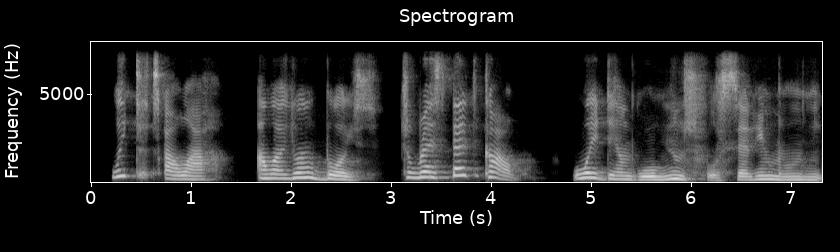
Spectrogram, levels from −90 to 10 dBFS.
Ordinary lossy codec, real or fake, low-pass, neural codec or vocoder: none; fake; 7.2 kHz; autoencoder, 22.05 kHz, a latent of 192 numbers a frame, VITS, trained on one speaker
